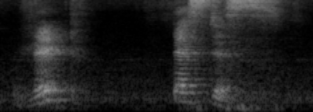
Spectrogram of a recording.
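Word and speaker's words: rete testis: ये इसकी स्पेलिंग है RETE, रेड टेस्टिस।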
